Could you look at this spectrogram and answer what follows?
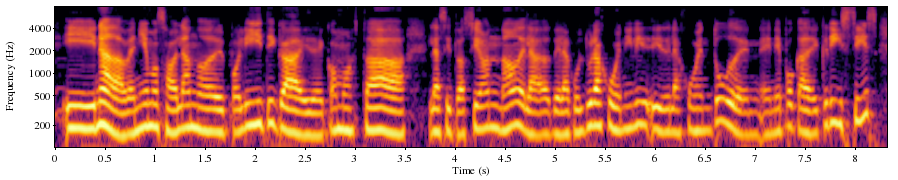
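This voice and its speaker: A woman's voice: fairly low pitch, fairly quick, hardly any pauses, clean tone. A woman with an Argentine accent giving a conversational book review as a radio columnist, explaining earnestly and searching for words. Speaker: literary columnist on a radio show. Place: radio studio.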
